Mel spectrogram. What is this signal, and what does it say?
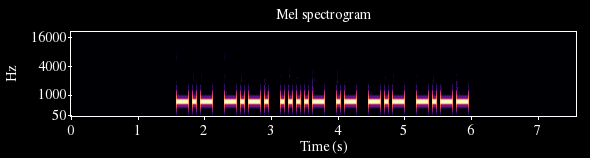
Morse code, heard as a keyed tone, about 20 wpm, 700 Hz. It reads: KC4AKY
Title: Speed Racing - USA 2x3 Call Signs 17wpm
